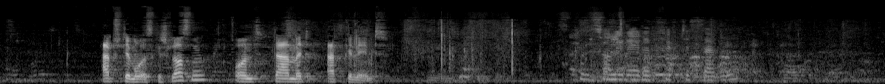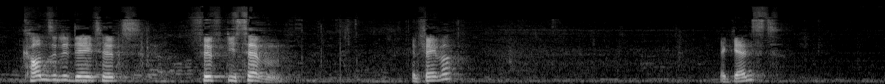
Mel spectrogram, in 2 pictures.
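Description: A man speaks calmly into a microphone in a large room, with pauses between phrases.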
